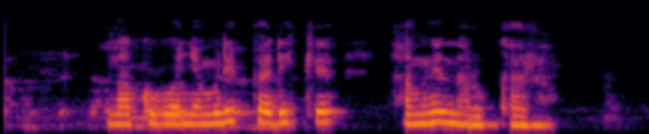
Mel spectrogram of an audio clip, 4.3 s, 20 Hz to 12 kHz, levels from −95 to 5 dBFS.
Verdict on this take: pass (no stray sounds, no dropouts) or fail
pass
